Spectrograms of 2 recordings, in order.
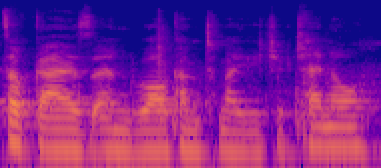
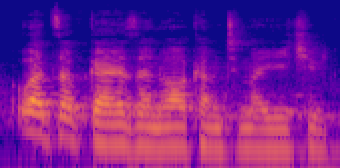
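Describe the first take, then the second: First: It is said more softly. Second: It is said too loudly.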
